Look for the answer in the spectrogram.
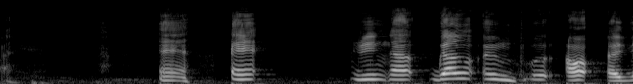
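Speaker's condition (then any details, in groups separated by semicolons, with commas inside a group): Cerebral palsy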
